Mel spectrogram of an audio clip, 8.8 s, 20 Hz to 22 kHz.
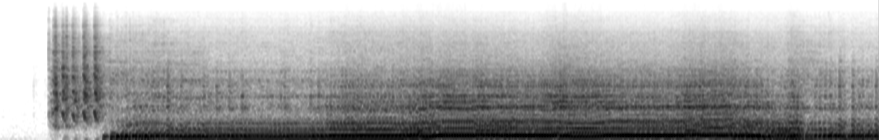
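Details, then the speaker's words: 1982 Honda Nighthawk CB650SC four-cylinder after carburetor replacement and alternator rebuild: lumpy, uneven idle with an unsteady pulse; half the cylinders still misfiring. "since I know these alternators weren't very good to begin with and half my cylinders are still misfiring"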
